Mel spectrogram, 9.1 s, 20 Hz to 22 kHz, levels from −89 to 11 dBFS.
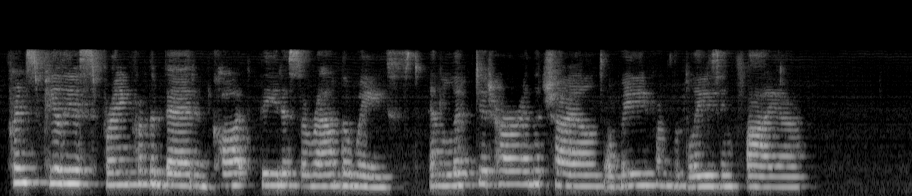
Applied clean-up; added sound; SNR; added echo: neural mask model Resemble Enhance denoiser.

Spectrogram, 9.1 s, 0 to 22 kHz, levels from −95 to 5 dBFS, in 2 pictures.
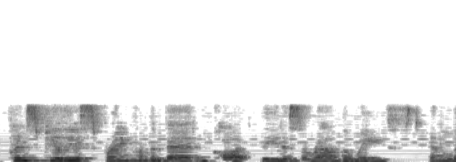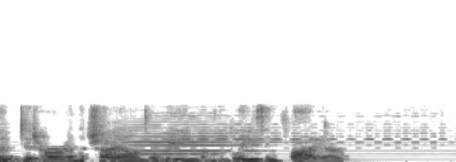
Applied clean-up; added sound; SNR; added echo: classical method spectral subtraction.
